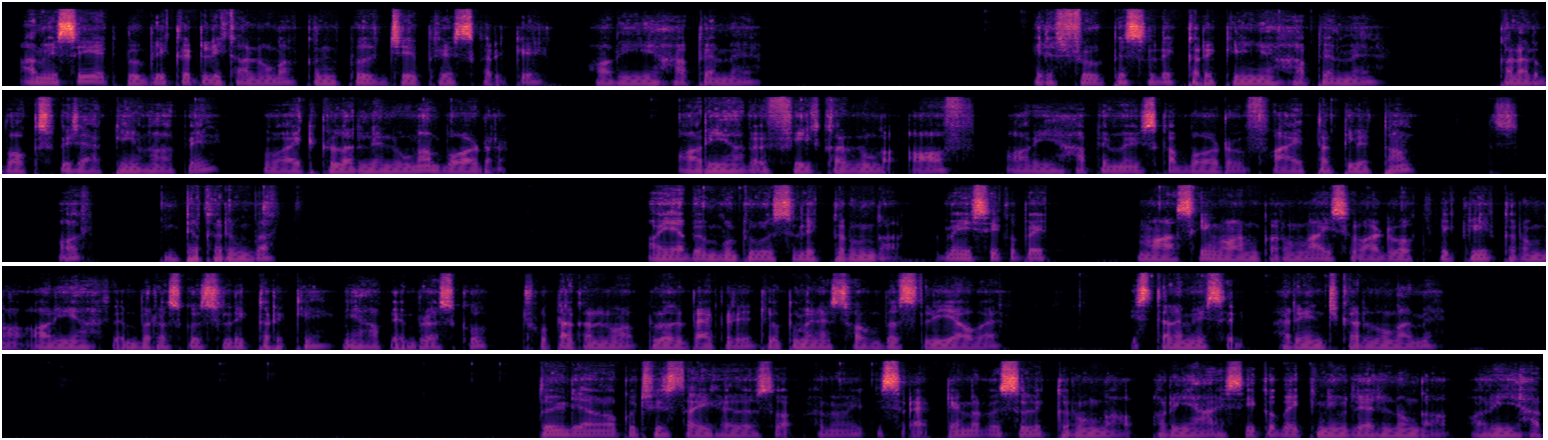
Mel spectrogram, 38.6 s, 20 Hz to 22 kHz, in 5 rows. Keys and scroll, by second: 15.2 5, 25.7 [.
